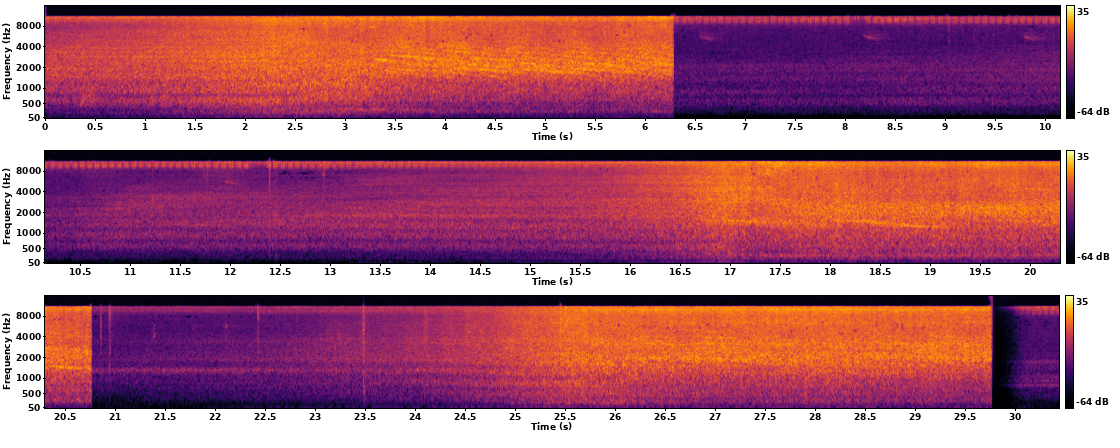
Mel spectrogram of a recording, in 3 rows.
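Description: Electric passenger trains passing at speed in three separate shots: a green FlixTrain locomotive-hauled train, then an ICE high-speed train, then another train. Each swells from a distance to a loud, steady rush of wheels on rail, with a high whine that falls in pitch as the train passes. Each shot is cut off abruptly, about 6 s in, about 21 s in, and just before the end.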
